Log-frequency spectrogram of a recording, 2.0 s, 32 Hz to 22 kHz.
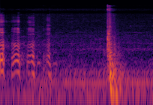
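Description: Car door of a 1949 Austin A40 slammed shut once, about one and a half seconds in, with a low steady engine hum underneath.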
